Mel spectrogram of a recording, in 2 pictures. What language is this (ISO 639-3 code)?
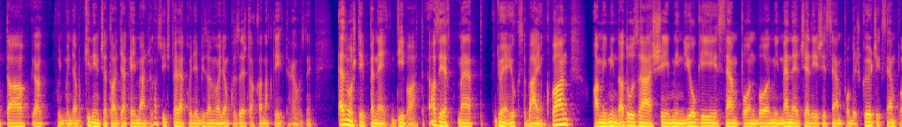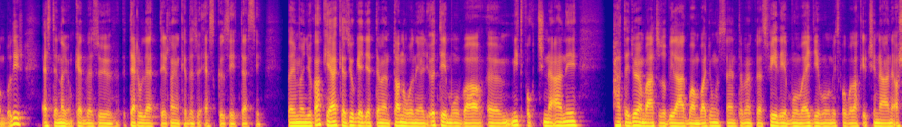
hun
